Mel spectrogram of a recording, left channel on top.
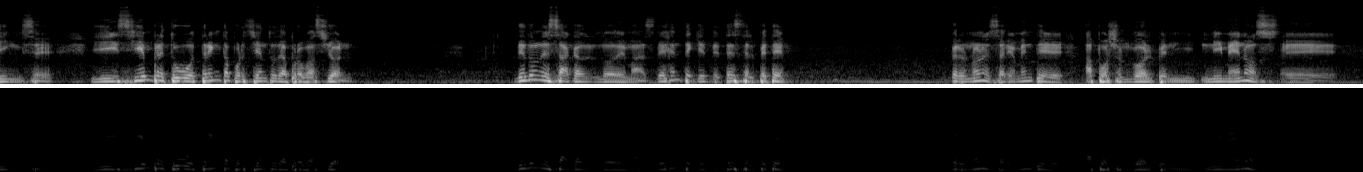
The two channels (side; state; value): right; quieter; 40.0 dB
